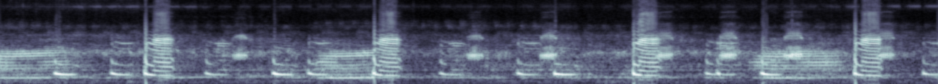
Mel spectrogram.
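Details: Kodok bangkong toads produce short nasal croaks and drawn-out, reedy rattles, several animals answering one another in uneven bursts with brief pauses, punctuated by sharp clicks.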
